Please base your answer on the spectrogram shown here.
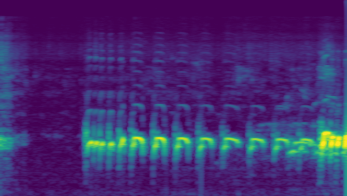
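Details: Zebra dove kept for luring wild doves; after a brief pause, a regular run of about a dozen clear hooked coos, quickening into a loud rolling burst at the end.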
